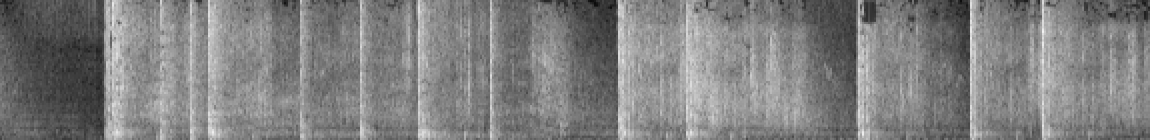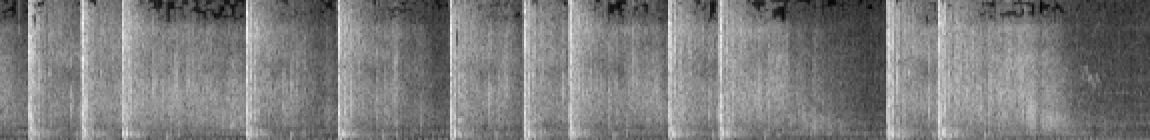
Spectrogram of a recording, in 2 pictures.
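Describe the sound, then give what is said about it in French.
Loud gunfire crackles in rapid, uneven volleys, dozens of sharp cracking shots in quick succession with brief gaps, each report ringing out briefly. A motorcycle patrol rider fires from his motorcycle, shooting from his left shoulder. No one speaks. “He's using left shoulder to fire over there.”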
